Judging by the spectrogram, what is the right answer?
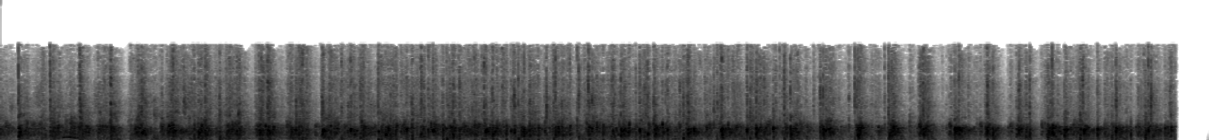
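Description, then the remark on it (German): A group of participants applauds steadily, dense overlapping claps at an even, loud level that sustain for about twelve seconds before stopping abruptly. “Riesen, riesen Applaus an euch.”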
